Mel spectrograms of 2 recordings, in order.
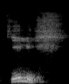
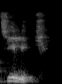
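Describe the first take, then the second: First: The name ends with a soft hissing German sound. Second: The name ends with a hard English k sound. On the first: "tentando se aproximar daquela pronúncia mais alemã" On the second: "de uma maneira mais inglesada... como se fosse um Kali no final"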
